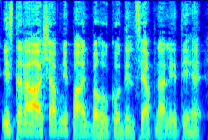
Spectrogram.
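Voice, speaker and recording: A man's voice: mid-range voice, lively intonation, moderate pace, faint music behind. A man reading scripted narration for a cartoon family story as its narrator.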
